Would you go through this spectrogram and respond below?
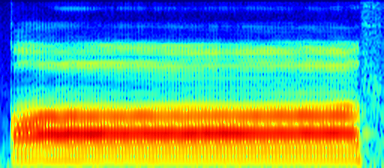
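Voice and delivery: قاف held very long and loud; drawn-out letter name. Shown as a demonstration. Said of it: "کس طرح proper پڑھیں گے". (قاف کو لمبا اور گہرا کھینچیں)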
